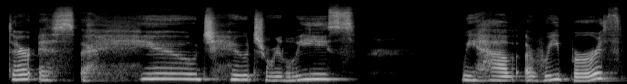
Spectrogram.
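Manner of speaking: slow, drawn-out whisper. Real, not acted. Reader slowly whispers the big release to the viewer. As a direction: breathe the words out slowly.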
